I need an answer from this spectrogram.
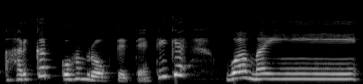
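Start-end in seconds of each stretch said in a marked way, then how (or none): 2.3-3.6 very slow chanted recitation; Quran recitation. Shown as a demonstration. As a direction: recite with idgham, drawn out. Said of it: "देखिए इधर काम हो रहा है ना". (धीमी तजवीद वाली तिलावत)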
